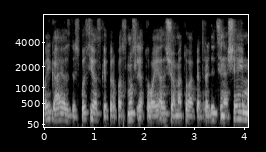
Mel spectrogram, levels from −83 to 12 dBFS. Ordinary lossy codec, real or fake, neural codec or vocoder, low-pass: MP3, 64 kbps; real; none; 7.2 kHz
